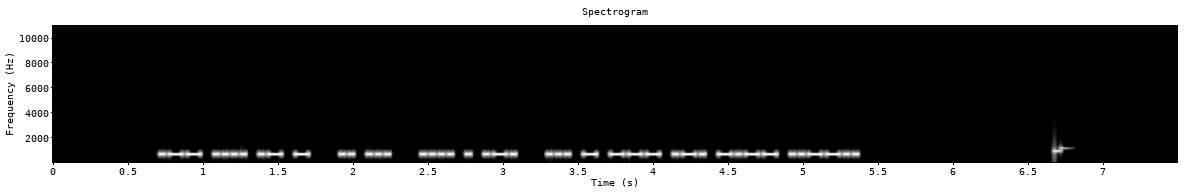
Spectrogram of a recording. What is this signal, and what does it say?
Morse code, heard as a keyed tone, about 37 wpm, 700 Hz. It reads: WHAT IS HER STORY?
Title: Sentences from Top 1000 Words - Review Part 1 - 40wpm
